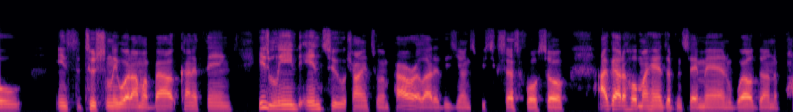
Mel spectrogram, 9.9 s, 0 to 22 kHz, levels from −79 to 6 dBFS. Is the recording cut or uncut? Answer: cut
